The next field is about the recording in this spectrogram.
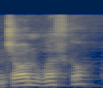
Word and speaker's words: John Lithgow: John Lithgow, is it? – Yes. – Yeah, got his name right. Yeah, yes. John Lithgow.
